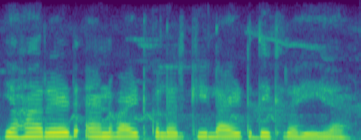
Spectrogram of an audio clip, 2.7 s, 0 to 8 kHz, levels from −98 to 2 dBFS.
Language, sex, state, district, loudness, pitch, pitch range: Hindi, female, Uttar Pradesh, Lucknow, -15 LUFS, 230 Hz, 220-235 Hz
